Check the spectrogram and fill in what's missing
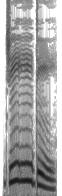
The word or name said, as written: ged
